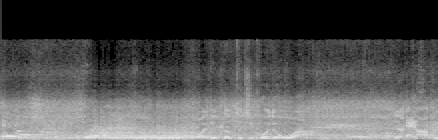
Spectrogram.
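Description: Speech: a man's voice talking, over steady background hum.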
